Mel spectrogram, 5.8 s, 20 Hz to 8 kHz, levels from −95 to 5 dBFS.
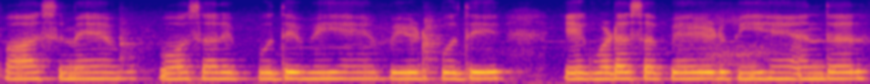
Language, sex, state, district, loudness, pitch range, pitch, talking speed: Hindi, female, Rajasthan, Barmer, -16 LUFS, 215-225 Hz, 220 Hz, 165 wpm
